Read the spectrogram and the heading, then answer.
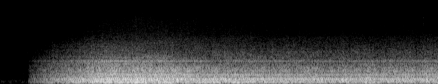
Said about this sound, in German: steuert das Motorboot durch die Untiefen des spiegelglatten Rio Chassi. Immer wieder muss er Ästen, Baumstümpfen und Sandbänken ausweichen.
